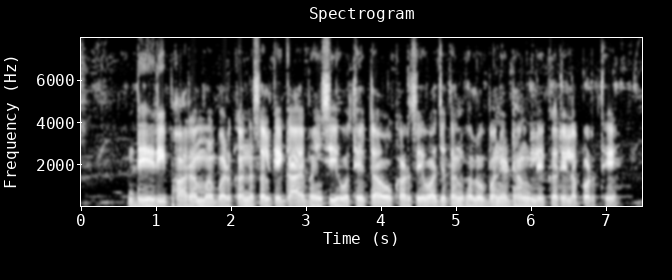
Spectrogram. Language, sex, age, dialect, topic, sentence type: Chhattisgarhi, male, 25-30, Western/Budati/Khatahi, agriculture, statement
